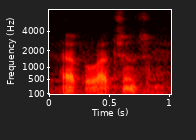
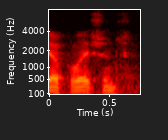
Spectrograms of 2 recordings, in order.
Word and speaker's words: Appalachian: here of the um appalachians appalachians if you want to say it correctly appalachian mountain is pronouncing it okay appalachian people say appalachian okay so that is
